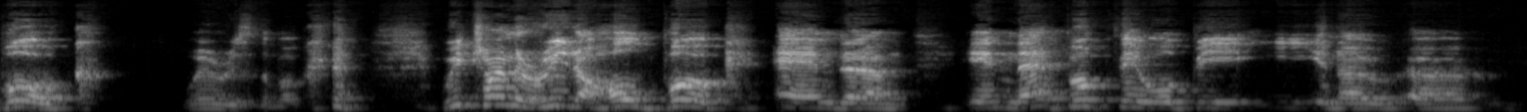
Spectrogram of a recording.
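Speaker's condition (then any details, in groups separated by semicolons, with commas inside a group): No condition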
